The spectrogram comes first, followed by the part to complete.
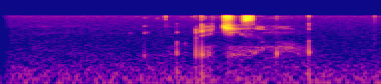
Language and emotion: Russian, neutral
